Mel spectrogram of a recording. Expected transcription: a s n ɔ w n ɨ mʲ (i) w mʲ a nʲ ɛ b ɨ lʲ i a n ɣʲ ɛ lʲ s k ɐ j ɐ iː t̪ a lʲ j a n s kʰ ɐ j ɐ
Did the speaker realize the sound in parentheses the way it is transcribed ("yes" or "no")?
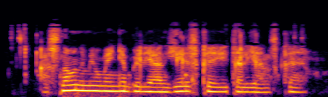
yes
